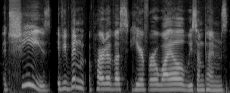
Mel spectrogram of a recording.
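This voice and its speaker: A woman's voice: mid-range voice, measured pace, smooth. A woman co-hosting a livestream, reading viewer comments aloud and chatting casually. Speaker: livestream co-host. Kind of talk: casual stream chat.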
